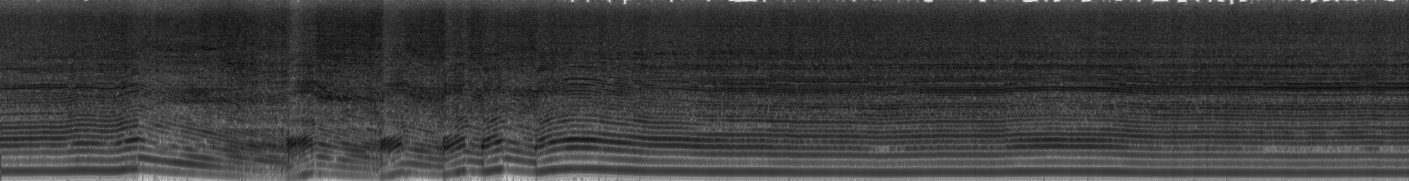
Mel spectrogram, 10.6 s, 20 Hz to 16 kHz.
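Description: Poulan Pro 330 two-stroke chainsaw with chisel chain cutting through a large log. The engine runs steadily in the cut. About a second in it bogs down hard several times over about three seconds, its pitch dropping and climbing back each time, then it pulls steadily again.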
